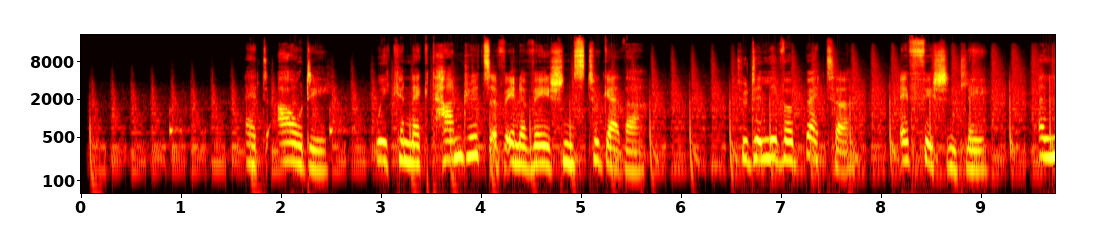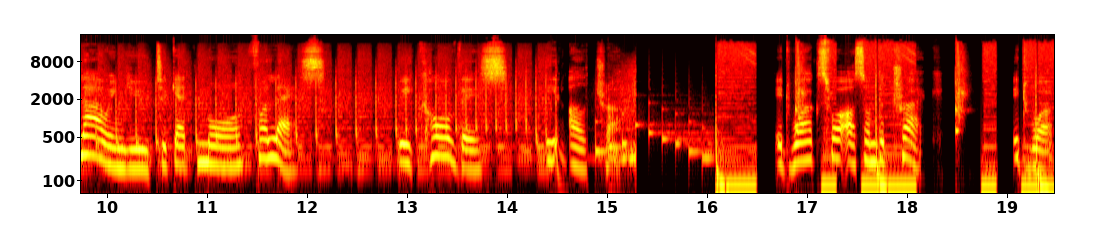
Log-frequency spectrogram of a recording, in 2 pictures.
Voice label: English German Accented

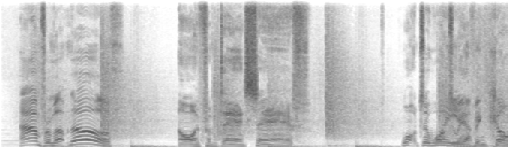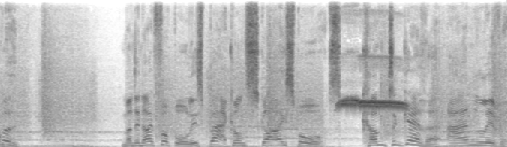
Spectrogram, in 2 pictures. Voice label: commercial

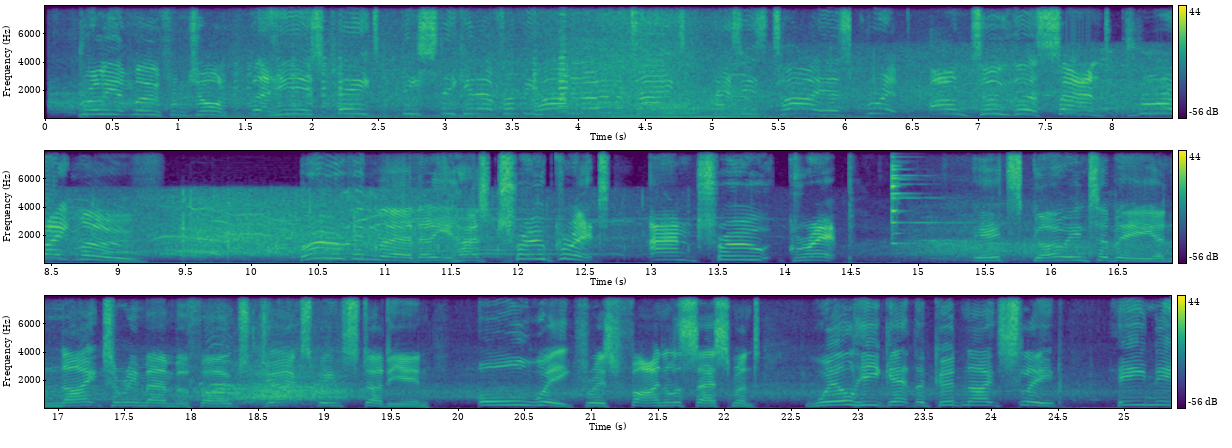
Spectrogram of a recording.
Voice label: SPORTS COMMERCIAL

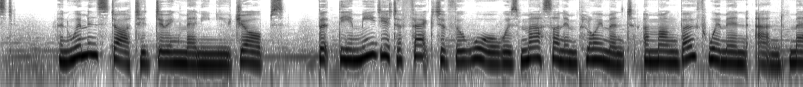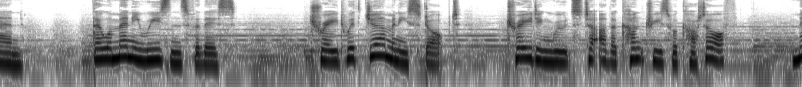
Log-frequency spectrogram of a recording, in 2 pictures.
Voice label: Narrative

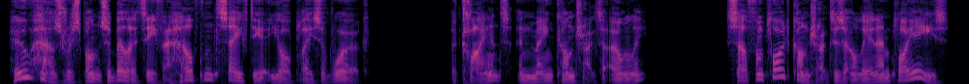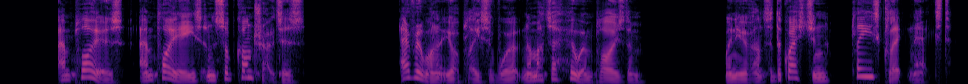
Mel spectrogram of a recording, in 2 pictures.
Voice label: E Learning

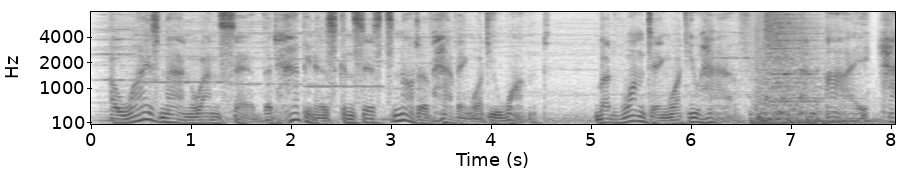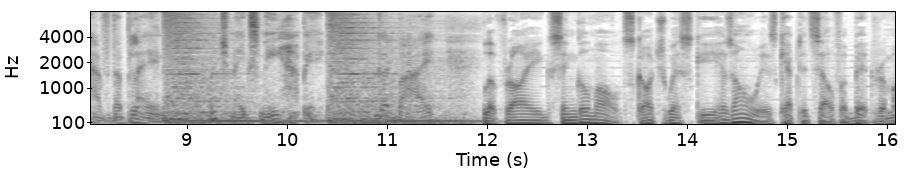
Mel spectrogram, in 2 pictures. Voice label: character

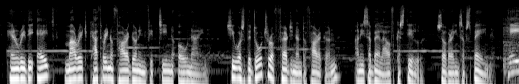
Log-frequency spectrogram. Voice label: ENG

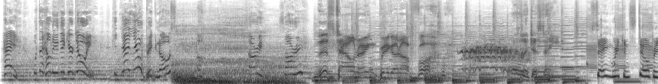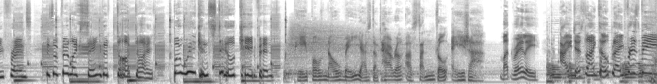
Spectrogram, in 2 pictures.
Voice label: Character

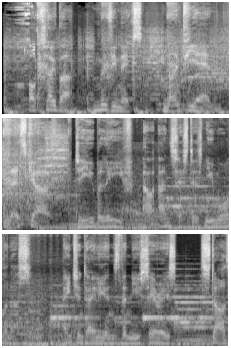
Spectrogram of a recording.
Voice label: Promo

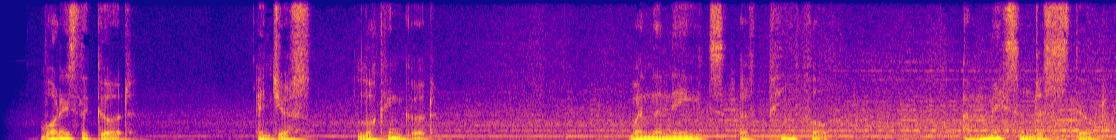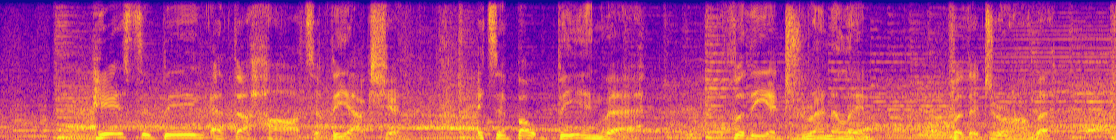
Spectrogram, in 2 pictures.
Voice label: Commercial; Showreel

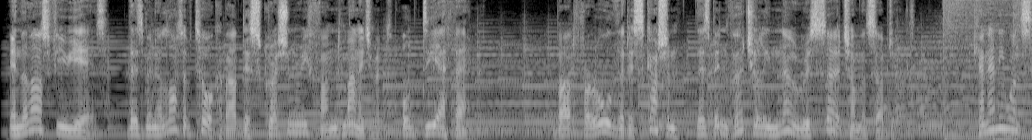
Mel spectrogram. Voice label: Corporate

